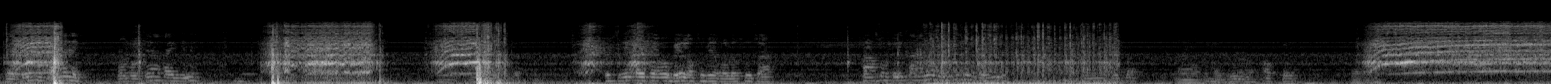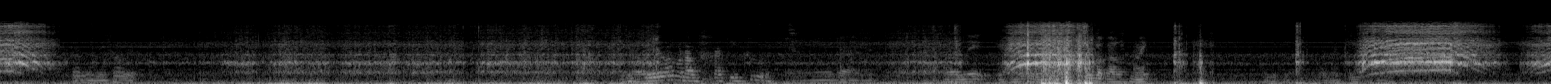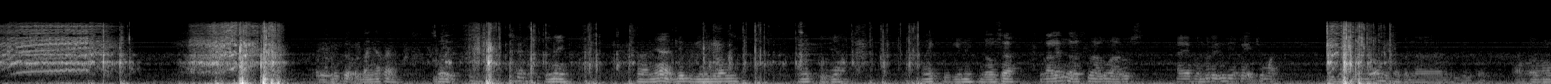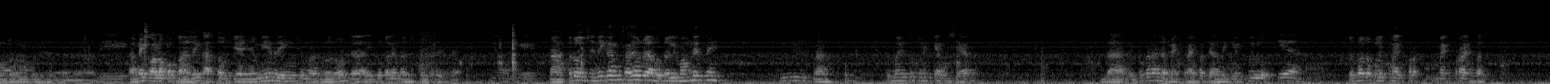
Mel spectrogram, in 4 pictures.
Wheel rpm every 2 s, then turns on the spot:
20, 40, 30, 0, 10, 10, 30, 120, 0, 20, 20, 10, 30, 10, 60, 80, 90, 0, 0, 0, 0, 0, 20, 0, 0, 0, 0, 0, 0, 0, 0.
8-12 18-22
